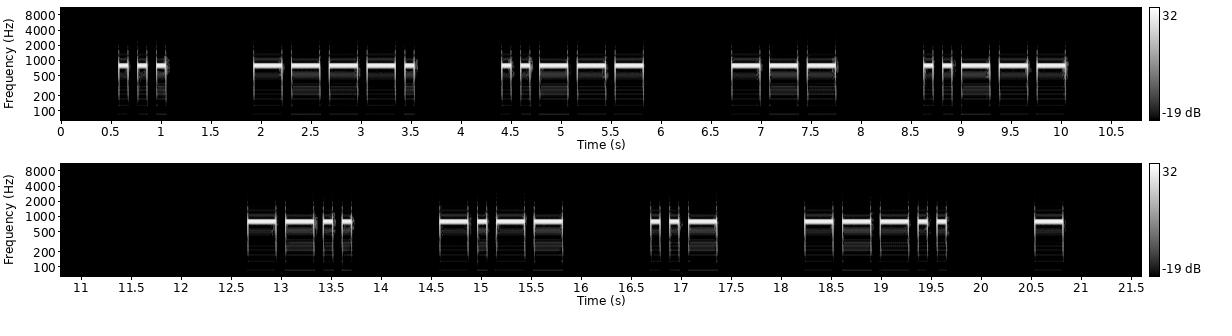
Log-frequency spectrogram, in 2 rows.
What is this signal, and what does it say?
Morse code, heard as a keyed tone, about 13 wpm, spaced as for 7 wpm, 800 Hz. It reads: S92O2 ZYU8T
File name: LEZIONI / 9 28 ws 12wpm 3354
